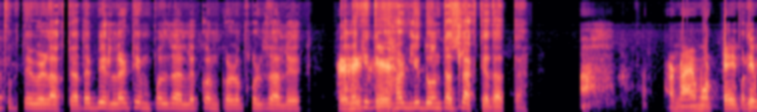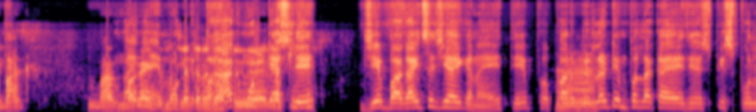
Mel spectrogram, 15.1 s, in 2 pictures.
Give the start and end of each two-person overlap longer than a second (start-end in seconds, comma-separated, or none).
8.8-10.7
